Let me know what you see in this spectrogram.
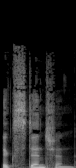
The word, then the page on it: extension: American English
